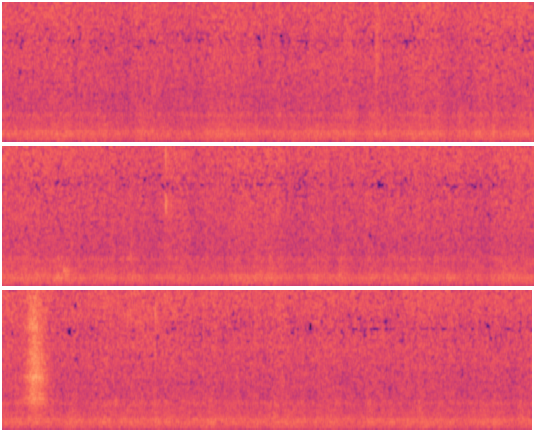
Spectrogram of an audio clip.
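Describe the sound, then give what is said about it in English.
A steady, even hum of air conditioning runs throughout, a broad constant wash of noise with no change in level and only a couple of faint brief clicks, with no talking. “Now, pay attention simultaneously to the sound of the air conditioning and the sensations in your right hand.”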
